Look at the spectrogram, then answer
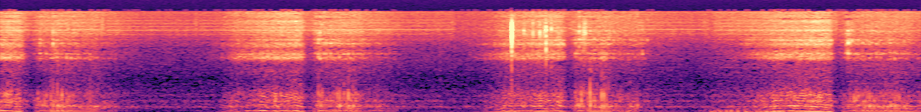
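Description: A Great Dane puppy snores in low, rumbling rasps, each breath rising and falling in steady cycles.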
